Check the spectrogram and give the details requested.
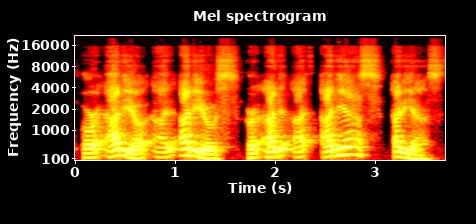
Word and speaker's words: Adidas: That's how you guys pronounce it over there. That's the correct way of saying it. Adidas is the way we say it here in North America, but Adidas is how you pronounce it.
